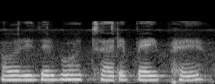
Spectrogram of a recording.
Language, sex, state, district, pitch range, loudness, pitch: Hindi, female, Karnataka, Koppal, 200-215 Hz, -15 LUFS, 210 Hz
